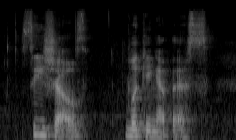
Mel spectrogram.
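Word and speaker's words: Seychelles: I save as seashells seashells okay get it like the shells by the sea but they spell it sey CH e ll es and so I literally can't say seashells looking at this say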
